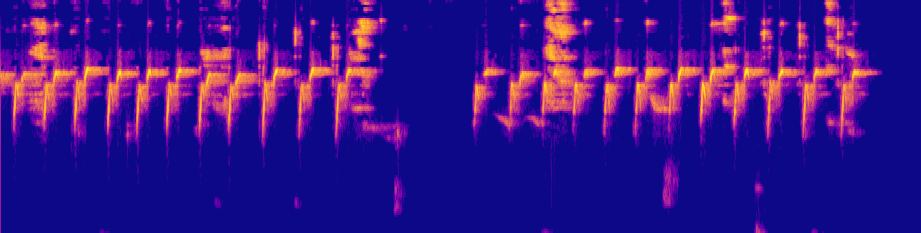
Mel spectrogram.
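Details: Bar-winged prinia lure song for attracting birds and tutoring magpie-robins: two long runs of rapid, ringing upslurred chips, around three per second, separated by a pause.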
